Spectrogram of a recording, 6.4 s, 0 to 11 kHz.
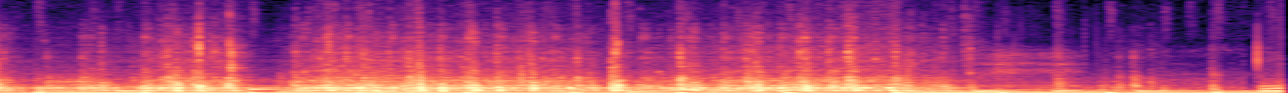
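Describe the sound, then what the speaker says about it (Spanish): A Janome 311 sewing machine stitches fabric, a close, steady mechanical whir with rapid rhythmic needle pulses that pause briefly and then resume. "Vamos a comenzar a coser y remataremos."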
